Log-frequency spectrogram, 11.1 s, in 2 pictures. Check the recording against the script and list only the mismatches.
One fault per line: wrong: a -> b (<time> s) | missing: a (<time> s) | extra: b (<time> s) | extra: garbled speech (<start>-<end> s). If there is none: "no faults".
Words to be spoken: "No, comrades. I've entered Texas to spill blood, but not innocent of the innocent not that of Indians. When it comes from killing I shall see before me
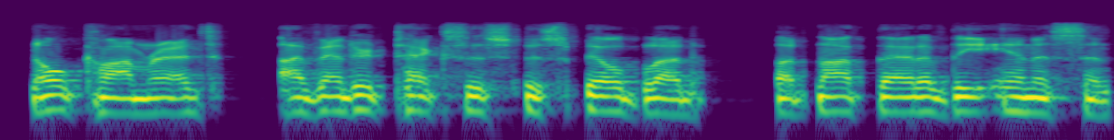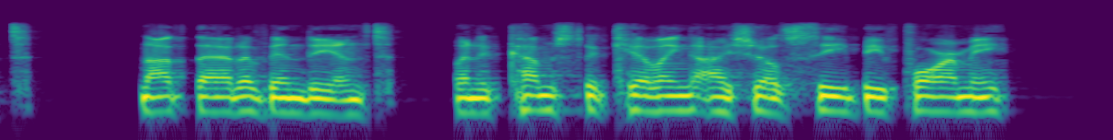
wrong: innocent -> that (4.4 s)
wrong: from -> to (8.5 s)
